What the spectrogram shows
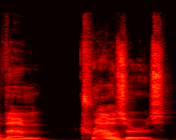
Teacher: British people call them trousers but they don't pronounce the second r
